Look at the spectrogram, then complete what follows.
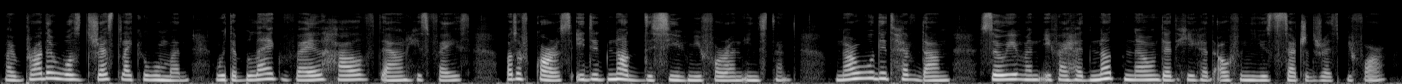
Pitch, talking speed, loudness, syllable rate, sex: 210 Hz, 200 wpm, -18 LUFS, 4.6 syllables/s, female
